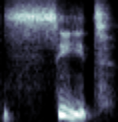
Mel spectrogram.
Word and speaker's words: seat: Entonces, las butacas, vamos a verlas estas como, como seat. Ese sería el sonido que vamos a buscar. Seat, con una I larga.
